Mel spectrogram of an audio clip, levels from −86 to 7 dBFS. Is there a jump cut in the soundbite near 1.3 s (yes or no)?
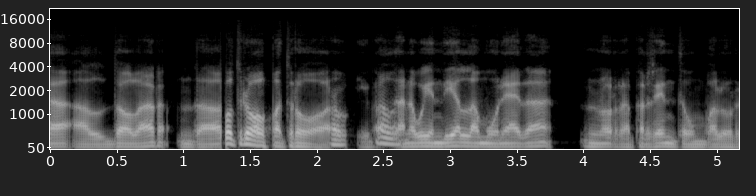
yes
